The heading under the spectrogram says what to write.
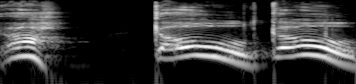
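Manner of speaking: put-on young teen's piping voice, very high. Voicing a teenager who grabs a seed that turns to gold: speaking as a teenager. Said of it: "you see some sort of teenager say".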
